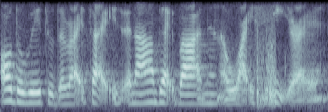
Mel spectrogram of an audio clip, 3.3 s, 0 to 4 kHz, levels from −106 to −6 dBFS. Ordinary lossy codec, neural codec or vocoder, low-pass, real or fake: none; none; 3.6 kHz; real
